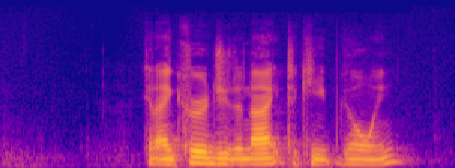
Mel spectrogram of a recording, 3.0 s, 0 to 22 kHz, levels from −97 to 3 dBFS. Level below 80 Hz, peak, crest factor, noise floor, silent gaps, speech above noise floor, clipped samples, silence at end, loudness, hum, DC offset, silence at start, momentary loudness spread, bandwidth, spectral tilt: -56 dBFS; 0 dBFS; 20 dB; -62 dBFS; none; 43 dB; under 0.1%; 0.35 s; -19 LUFS; none; under 0.1%; 0.95 s; 12 LU; 9.6 kHz; -7 dB/octave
